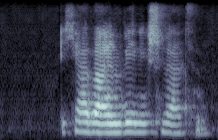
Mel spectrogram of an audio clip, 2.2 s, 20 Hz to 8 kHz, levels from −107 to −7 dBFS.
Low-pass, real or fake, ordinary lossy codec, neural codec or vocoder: none; fake; none; codec, 16 kHz, 4 kbps, FreqCodec, smaller model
